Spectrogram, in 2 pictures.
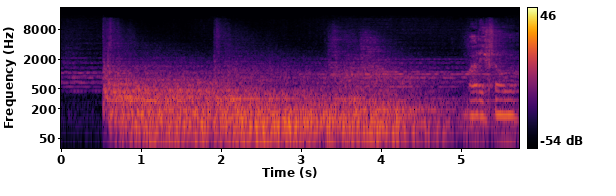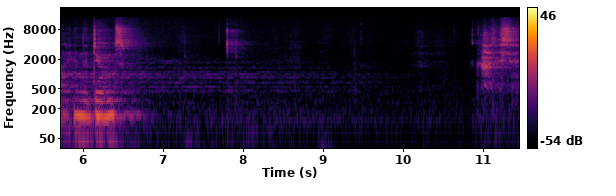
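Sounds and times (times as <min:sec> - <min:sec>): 
rifle shots fired at night among sand dunes: 0:00.6 - 0:04.3
continuous rumbling noise: 0:00.8 - 0:05.6
speech: 0:05.2 - 0:06.7.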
